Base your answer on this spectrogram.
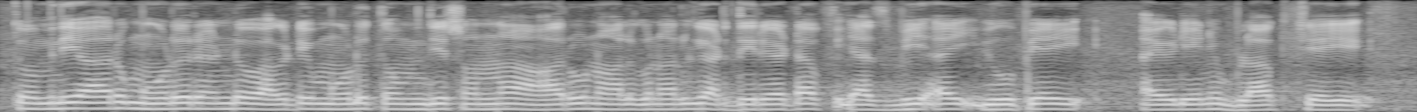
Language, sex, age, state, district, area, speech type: Telugu, male, 45-60, Andhra Pradesh, Srikakulam, urban, read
